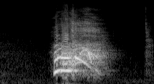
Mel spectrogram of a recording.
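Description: A single sharp, loud sneeze bursts out, followed by a brief faint sound.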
